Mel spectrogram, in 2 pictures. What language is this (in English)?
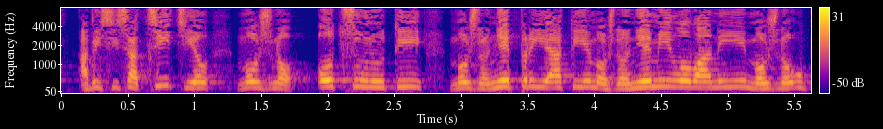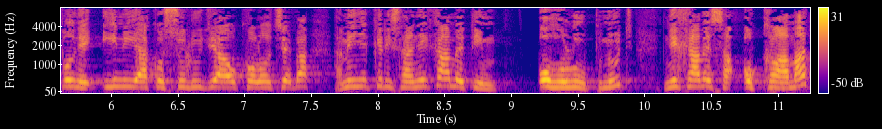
Slovak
